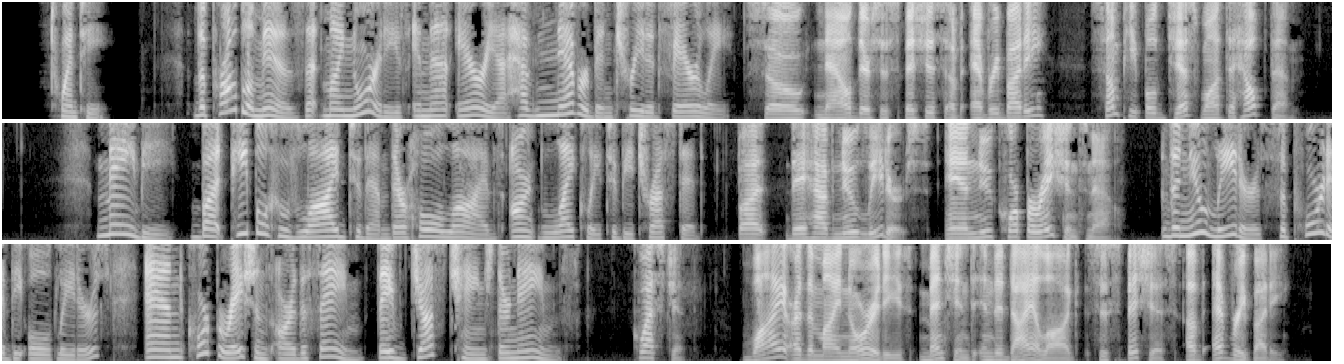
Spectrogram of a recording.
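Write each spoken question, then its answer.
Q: Why are the minorities mentioned in the dialogue suspicious of everybody?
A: Because they have never been treated fairly and have been lied to all their lives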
